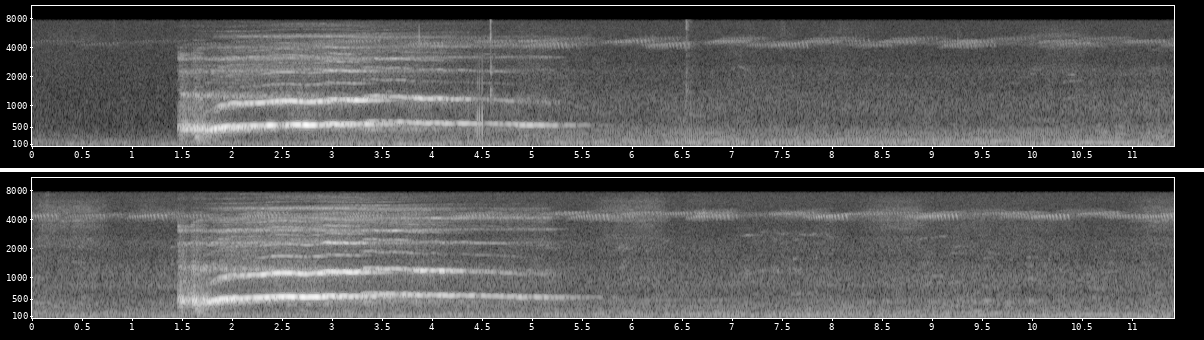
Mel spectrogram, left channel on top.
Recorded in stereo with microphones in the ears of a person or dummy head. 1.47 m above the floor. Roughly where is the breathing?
Right.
